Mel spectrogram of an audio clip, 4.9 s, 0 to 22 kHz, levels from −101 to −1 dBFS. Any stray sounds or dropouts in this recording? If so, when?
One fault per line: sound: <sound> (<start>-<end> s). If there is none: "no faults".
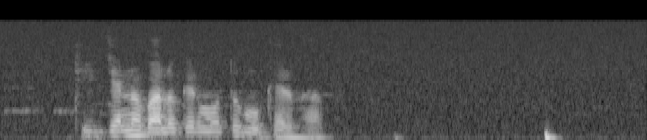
no faults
